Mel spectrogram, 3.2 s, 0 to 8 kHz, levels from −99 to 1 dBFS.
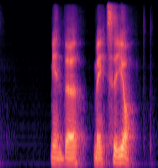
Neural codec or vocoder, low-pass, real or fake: codec, 16 kHz, 0.3 kbps, FocalCodec; 7.2 kHz; fake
